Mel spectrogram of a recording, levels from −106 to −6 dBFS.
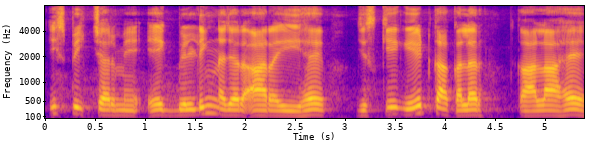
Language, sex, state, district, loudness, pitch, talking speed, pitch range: Hindi, male, Uttar Pradesh, Lucknow, -17 LUFS, 140 Hz, 165 wpm, 135-145 Hz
